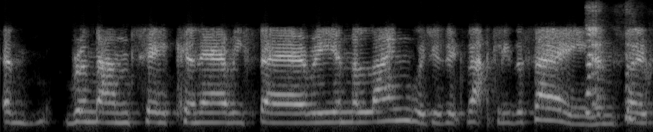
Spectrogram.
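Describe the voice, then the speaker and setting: A fairly high-pitched English woman, a languages teacher, speaks at normal speed with fairly even intonation as a guest in a casual interview. Talkative and self-deprecating, she laughs often. The line is tinny and phone-like, with background noise.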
